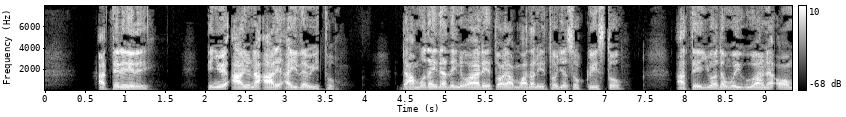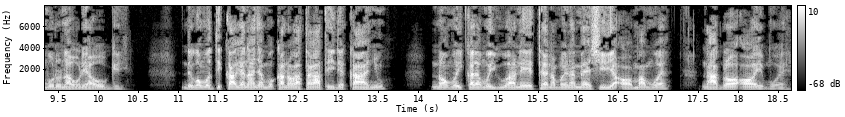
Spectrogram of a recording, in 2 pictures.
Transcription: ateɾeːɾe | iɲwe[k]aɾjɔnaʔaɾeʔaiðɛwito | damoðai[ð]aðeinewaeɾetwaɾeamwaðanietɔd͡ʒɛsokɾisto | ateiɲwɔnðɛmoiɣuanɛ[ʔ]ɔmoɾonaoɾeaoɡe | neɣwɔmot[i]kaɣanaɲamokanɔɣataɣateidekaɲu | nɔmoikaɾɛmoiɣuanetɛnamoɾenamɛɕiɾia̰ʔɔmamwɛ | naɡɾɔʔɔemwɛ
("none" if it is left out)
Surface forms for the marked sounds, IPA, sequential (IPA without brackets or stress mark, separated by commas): ʔ, ð, ʔ, i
